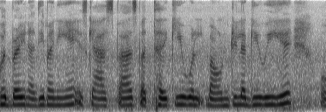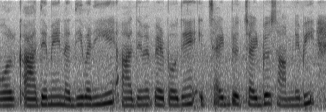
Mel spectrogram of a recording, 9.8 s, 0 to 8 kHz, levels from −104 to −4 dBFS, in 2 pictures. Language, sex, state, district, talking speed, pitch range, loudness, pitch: Hindi, female, Bihar, Begusarai, 200 wpm, 185-205 Hz, -16 LUFS, 195 Hz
